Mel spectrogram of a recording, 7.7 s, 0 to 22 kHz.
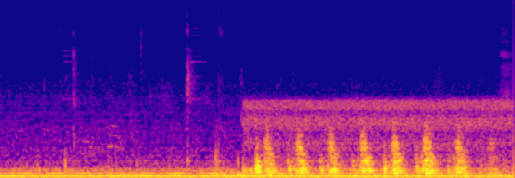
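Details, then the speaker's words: Rapid rhythmic whooshing pulses at about 120 a minute over steady machine hum: fetal heartbeat on ultrasound, after two prior miscarriages, mother on progesterone suppositories. "I started crying instantly. It's the pregnancy there. It's the heartbeat."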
